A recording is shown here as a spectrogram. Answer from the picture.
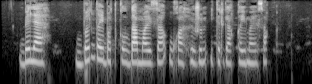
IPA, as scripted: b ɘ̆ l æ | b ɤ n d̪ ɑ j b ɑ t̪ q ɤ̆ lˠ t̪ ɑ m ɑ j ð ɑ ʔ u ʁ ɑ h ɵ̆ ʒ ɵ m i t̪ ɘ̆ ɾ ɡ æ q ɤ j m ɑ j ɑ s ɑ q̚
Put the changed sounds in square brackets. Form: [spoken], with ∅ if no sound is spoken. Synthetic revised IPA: b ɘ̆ l æ | b ɤ n d̪ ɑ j b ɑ t̪ q ɤ̆ lˠ [d̪] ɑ m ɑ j [z] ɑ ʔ u ʁ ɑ h ɵ̆ ʒ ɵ m i t̪ ɘ̆ ɾ ɡ æ q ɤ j m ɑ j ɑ s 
